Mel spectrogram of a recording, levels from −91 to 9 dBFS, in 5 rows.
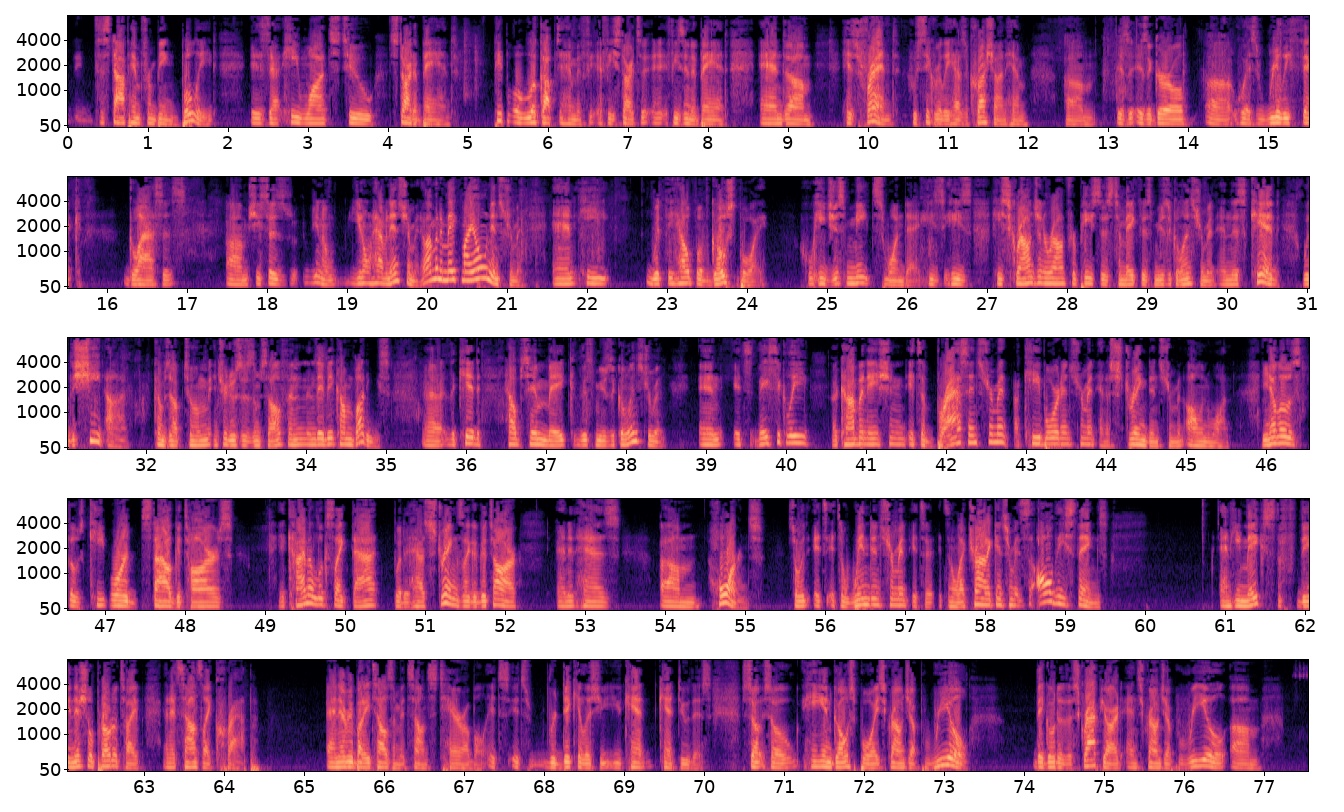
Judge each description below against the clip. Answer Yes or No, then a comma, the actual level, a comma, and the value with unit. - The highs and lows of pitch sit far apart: No, average, 3.8 semitones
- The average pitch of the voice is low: Yes, low, 130 Hz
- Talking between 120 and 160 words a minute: No, average, 175 wpm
